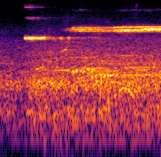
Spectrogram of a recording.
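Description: Rubber-soled wrestling shoes squeaking on the mat: a sharp high squeak about a third of a second in, then a longer high squeal from about a second in, over the murmur of a large hall.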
